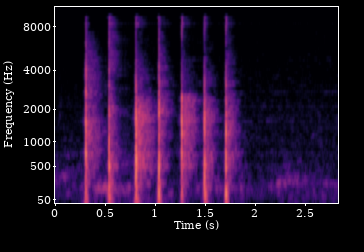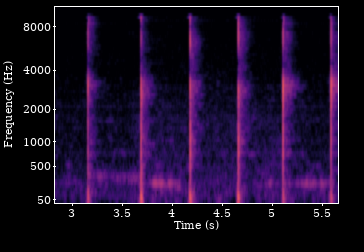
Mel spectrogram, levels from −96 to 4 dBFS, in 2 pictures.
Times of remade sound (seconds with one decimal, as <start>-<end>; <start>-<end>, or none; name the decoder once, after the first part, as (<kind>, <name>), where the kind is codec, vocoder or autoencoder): 0.0-3.6 (vocoder, Vocos); 5.1-5.7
